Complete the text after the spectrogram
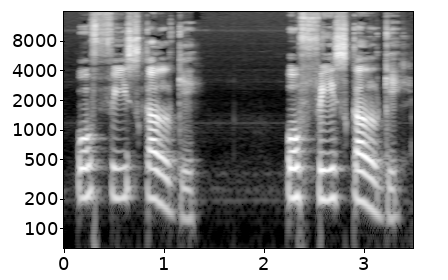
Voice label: "ohfeskvlke", Muscogee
